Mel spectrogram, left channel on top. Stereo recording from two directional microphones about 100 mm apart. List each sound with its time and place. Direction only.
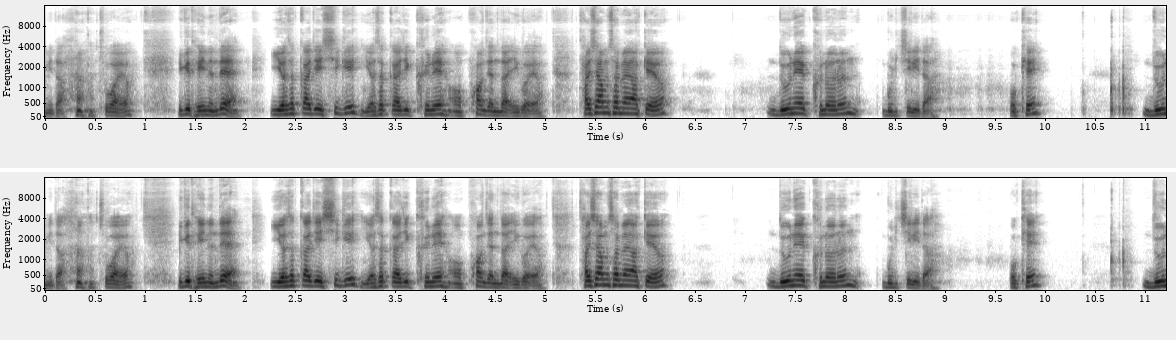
0.0 s speech: 35° right (ahead or behind)
7.3 s speech: 25° right (ahead or behind)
